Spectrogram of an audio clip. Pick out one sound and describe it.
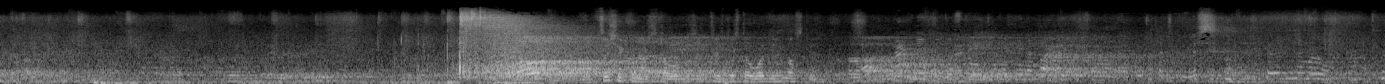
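Swords clash and clatter in a large echoing hall.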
